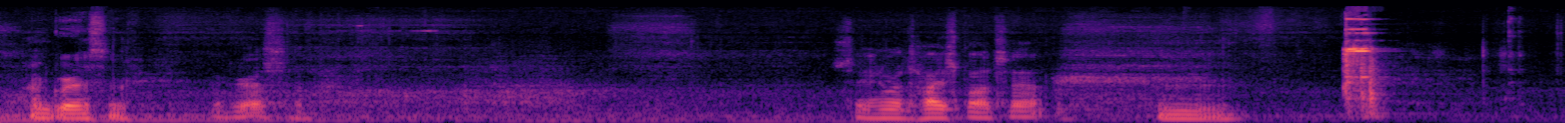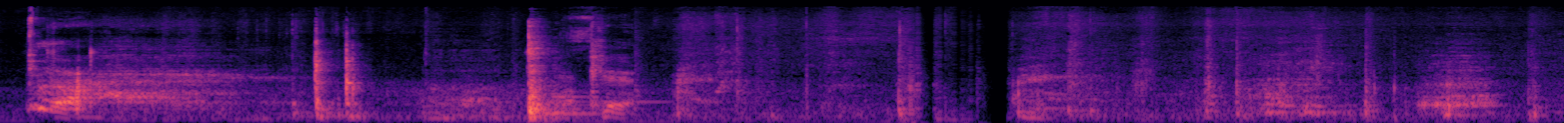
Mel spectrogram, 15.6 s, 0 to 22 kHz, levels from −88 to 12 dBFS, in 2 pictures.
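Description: From 12.37 to 12.87 s the sound turns choppy in a burst of repeated packet loss (robotic sound). Seven gaps arrive in quick succession, each patched by stretching the last received audio forward, so about 60 percent of that half second is concealment rather than real signal. The longest single hole is about 135 ms. Unlike an isolated dropout, which leaves one clean gap, these patches recur back to back, giving a stuttering texture with fragments missing.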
